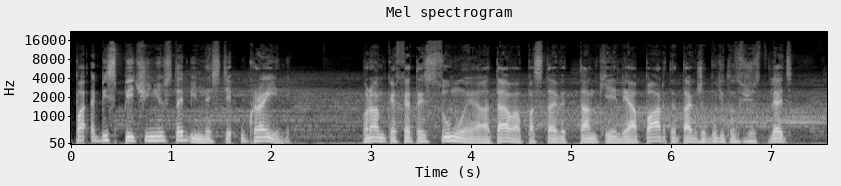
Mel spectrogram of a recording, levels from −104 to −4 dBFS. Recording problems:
echo of what is said; faint; throughout; 360 ms later, 20 dB below the speech

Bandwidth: 15.5 kHz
